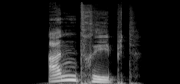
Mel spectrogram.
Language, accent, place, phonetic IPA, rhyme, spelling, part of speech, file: German, Germany, Berlin, [ˈanˌtʁiːpt], -antʁiːpt, antriebt, verb, De-antriebt.ogg
- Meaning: second-person plural dependent preterite of antreiben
